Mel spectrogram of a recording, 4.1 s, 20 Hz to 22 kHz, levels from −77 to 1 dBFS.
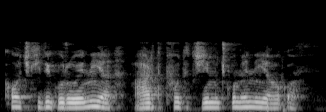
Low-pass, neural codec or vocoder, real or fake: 5.4 kHz; none; real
